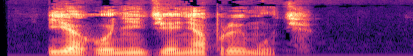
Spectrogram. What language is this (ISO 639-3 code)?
bel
